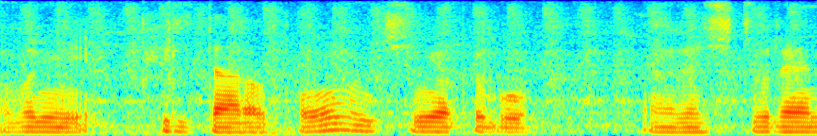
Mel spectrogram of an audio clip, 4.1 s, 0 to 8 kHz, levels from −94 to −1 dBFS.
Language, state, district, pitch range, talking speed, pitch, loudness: Kokborok, Tripura, West Tripura, 100-110 Hz, 130 wpm, 105 Hz, -21 LUFS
